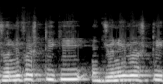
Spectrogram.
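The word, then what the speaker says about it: university: तो जिसका right answer होगा ये यूनिवर्सिटी की जो प्रोनाउंसिएशन है वो कॉन्सोनेंट साउंड बाई से शुरू होती है, इसलिए हम ए का प्रयोग करेंगे।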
